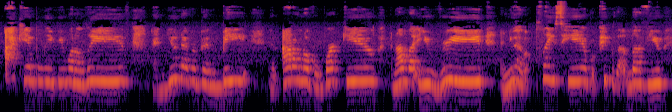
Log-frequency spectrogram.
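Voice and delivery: wounded slave owner. Retold or imitated. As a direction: play the offended master who can't believe she'd leave. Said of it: "And he's like".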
